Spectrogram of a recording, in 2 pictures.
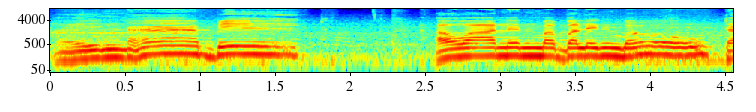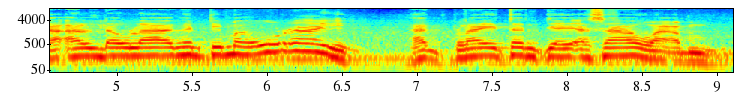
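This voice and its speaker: Man acting slow-spoken elderly father, noisy background. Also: high-pitched, animated. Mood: reproving, consoling. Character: calm, advising elderly father of the family. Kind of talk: Ilocano radio-style audio drama. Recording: clear background ambient noise.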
